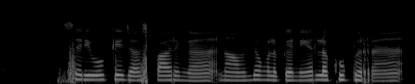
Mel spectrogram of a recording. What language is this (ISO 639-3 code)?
tam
